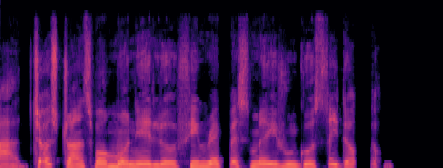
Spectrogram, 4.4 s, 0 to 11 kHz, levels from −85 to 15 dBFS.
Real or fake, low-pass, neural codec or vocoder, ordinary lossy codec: fake; 9.9 kHz; codec, 24 kHz, 0.9 kbps, WavTokenizer, small release; none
